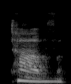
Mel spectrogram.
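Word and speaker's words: ת: boo sound um so this is the one where those who learned ashkenazi learned this to be pronounced more like an s which is no longer the way it's pronounced so this letter whether it has a dot in it or no dot in it is always pronounced tav okay okay excellent so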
